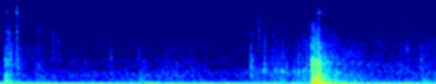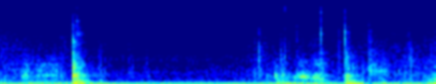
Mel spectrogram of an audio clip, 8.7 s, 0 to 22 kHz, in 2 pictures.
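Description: Turret reloading press cycling a .257 Roberts brass case through the full-length sizing die: a sharp clunk about three seconds in, a second clunk about five seconds in, and small handling clicks around them.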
